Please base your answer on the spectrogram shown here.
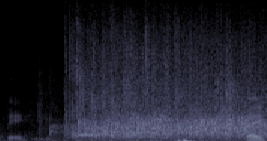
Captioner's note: applause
